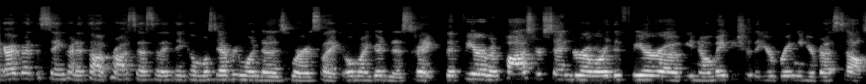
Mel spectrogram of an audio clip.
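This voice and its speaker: A woman's voice: on the high side, fairly bright tone, rough recording. Casting note: woman guest, motivational speaker, upbeat and polished, heard over a video call. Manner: upbeat, polished self-help phrasing. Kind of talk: casual interview chat.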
